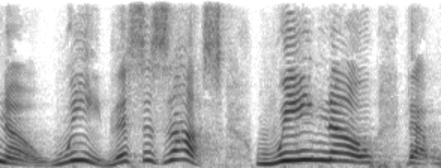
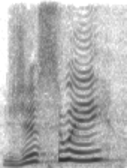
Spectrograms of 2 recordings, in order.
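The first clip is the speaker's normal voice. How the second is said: French apology; 4 semitones higher than usual. Shown as a demonstration. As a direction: start a heartfelt French apology. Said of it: "But French is different".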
